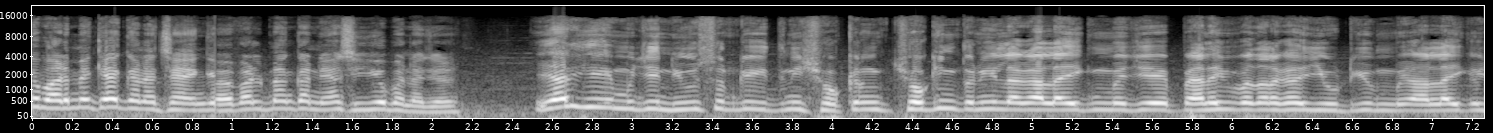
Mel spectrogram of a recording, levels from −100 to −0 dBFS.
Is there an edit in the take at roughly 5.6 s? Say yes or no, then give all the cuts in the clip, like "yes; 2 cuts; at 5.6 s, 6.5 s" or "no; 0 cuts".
no; 1 cut; at 0.9 s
